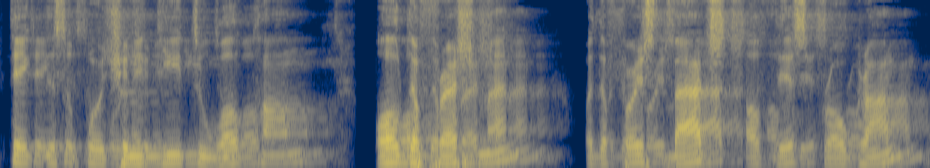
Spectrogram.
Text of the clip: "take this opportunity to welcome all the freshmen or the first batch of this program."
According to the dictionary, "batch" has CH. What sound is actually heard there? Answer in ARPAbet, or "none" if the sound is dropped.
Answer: CH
